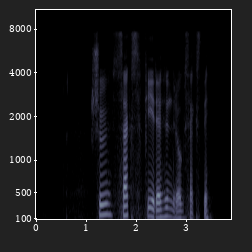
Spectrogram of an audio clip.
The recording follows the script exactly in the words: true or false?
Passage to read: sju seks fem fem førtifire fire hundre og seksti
false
